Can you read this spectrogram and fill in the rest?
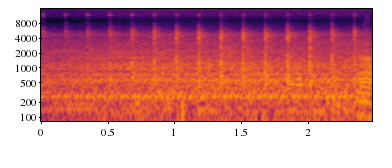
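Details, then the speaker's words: Toyota Tiger D4D 2.5 diesel (1KD/2KD) injector on a pressure test bench: crisp, rapid, even ticking about six per second with a fine spray; normal injector chatter, healthy. "ฉีดเสียงเฉพาะมากนะตั้ตั๊บๆๆๆเลยฉีดเป็นฝอยนะครับผม"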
